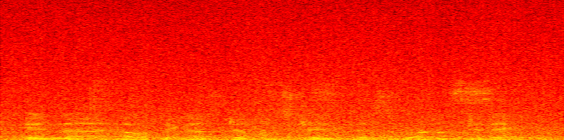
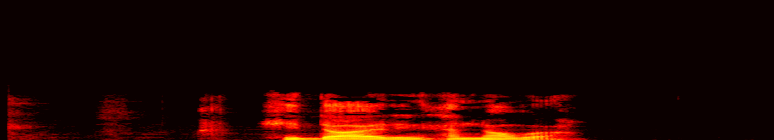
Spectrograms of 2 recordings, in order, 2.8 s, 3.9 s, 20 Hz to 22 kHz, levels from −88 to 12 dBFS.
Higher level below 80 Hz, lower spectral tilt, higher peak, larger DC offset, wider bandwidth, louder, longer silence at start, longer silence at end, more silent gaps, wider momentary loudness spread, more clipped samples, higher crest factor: first, -30 dBFS vs -48 dBFS; second, -4 dB/octave vs -7.5 dB/octave; about the same, -4 dBFS vs -2 dBFS; neither; first, over 20 kHz vs 7.8 kHz; about the same, -19 LUFS vs -19 LUFS; second, 0 s vs 1 s; second, 0 s vs 1.05 s; neither; second, 1 LU vs 15 LU; neither; second, 14 dB vs 20 dB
